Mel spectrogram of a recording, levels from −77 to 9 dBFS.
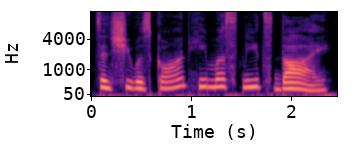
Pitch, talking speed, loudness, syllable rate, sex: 225 Hz, 195 wpm, -16 LUFS, 3.9 syllables/s, female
